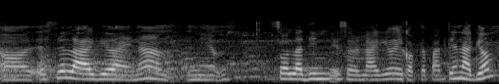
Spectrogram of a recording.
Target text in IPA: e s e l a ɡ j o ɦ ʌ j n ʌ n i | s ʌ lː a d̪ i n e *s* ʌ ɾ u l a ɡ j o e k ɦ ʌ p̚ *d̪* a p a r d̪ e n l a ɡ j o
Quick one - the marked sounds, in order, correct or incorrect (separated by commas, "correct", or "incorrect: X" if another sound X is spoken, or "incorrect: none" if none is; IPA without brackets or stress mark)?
correct, incorrect: t̪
